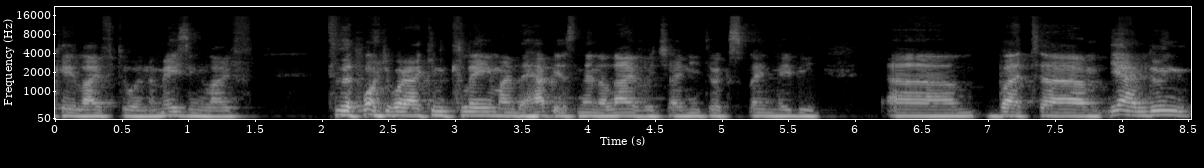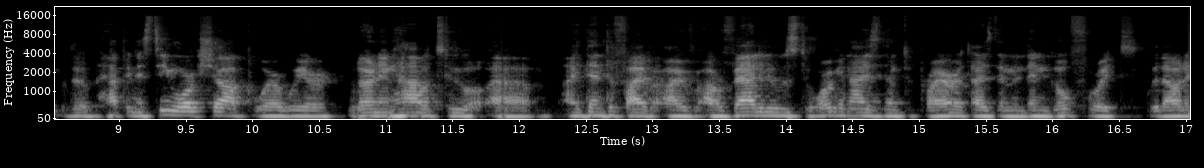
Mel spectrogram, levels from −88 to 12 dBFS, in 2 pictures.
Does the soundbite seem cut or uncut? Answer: cut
